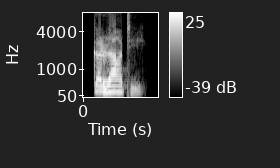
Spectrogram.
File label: "karate", Indian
